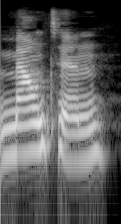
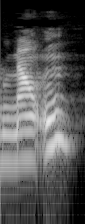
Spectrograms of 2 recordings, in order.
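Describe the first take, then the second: First: The middle T sound is clearly pronounced. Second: The middle T sound is swallowed. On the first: This is the standard way most people say it. The speaker calls it right. "is the more, you know, proper way of saying it" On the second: This is how it is said in some western regions. The speaker calls it wrong. "where they kind of swallow up that T sound"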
